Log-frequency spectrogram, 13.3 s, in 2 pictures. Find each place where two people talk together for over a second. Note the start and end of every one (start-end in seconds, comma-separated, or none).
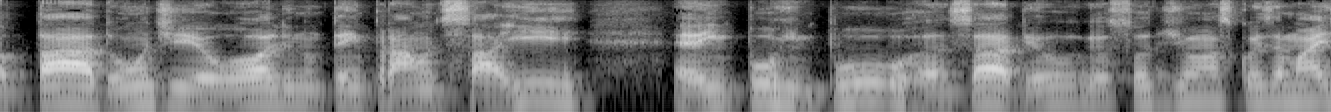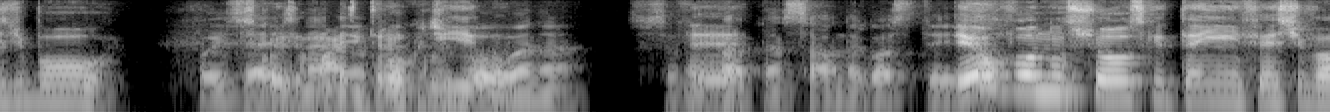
7.8-9.2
